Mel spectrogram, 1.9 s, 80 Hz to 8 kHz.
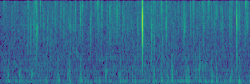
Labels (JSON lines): {"label": "biophony", "recorder": "SoundTrap 300"}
